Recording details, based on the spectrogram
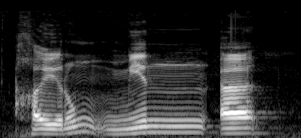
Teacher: di sini ada izhar tidak ada tambahan gunah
